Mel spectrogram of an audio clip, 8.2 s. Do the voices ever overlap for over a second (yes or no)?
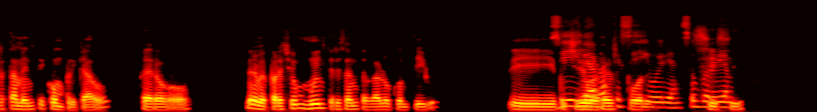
yes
